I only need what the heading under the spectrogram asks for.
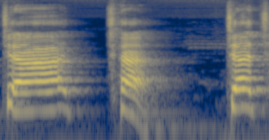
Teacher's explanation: च छ में हमारी जीभ तालु को स्पर्श करती है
